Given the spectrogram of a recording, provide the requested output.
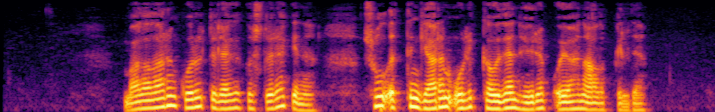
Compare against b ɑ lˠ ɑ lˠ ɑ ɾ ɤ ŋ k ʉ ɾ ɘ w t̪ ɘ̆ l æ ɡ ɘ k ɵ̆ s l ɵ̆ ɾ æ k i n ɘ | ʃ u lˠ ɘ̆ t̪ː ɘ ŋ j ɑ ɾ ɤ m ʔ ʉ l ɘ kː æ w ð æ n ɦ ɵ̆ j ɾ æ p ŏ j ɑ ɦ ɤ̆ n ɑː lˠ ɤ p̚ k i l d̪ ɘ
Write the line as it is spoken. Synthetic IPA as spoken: b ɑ lˠ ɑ lˠ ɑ ɾ ɤ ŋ k ʉ ɾ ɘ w t̪ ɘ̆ l æ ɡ ɘ k ɵ̆ s l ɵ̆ ɾ æ k i n ɘ | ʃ u lˠ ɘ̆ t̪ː ɘ ŋ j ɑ ɾ ɤ m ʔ ʉ l ɘ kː æ w ð æ n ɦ ɵ̆ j ɾ æ p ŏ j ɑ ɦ ɤ̆ n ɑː lˠ ɤ p̚ k i l d̪ ɘ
